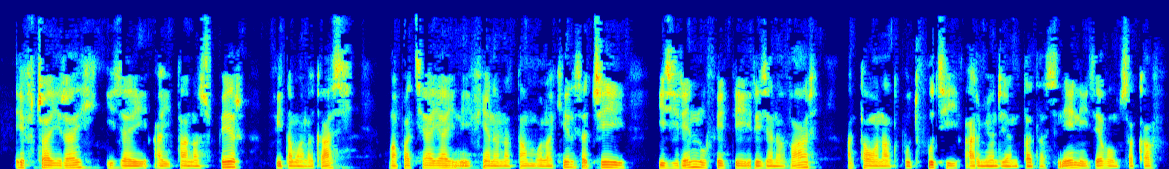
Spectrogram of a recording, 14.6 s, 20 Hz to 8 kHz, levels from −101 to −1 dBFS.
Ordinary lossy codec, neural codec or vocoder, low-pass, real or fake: MP3, 32 kbps; codec, 24 kHz, 3.1 kbps, DualCodec; 7.2 kHz; fake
